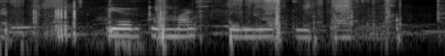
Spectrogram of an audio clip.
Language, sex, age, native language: Icelandic, female, 9, Icelandic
